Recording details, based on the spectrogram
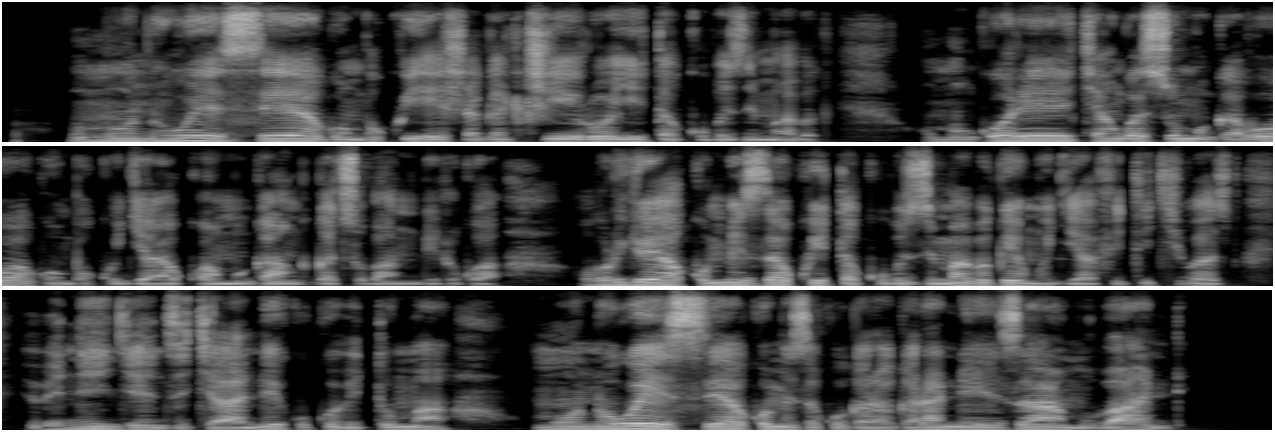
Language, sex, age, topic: Kinyarwanda, male, 18-24, health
